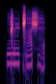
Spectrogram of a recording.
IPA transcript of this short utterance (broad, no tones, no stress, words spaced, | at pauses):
ŋ͡ǁyɡ͡ǁaʃɛ̤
